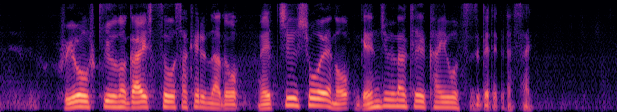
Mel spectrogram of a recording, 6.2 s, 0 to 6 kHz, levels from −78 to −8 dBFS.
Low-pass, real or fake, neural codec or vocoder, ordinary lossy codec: 5.4 kHz; fake; codec, 16 kHz, 1 kbps, FreqCodec, larger model; none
